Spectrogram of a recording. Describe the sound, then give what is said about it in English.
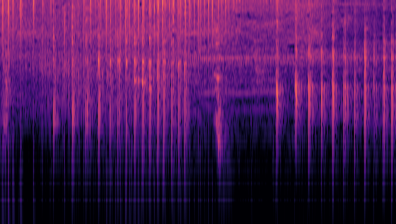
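Rapid trains of sharp echolocation clicks from a bottlenose dolphin pod in Milford Sound, New Zealand, used to find prey and communicate. They rattle along steadily and speed into buzzy bursts, with a brief rising squeak partway through and no voices. “They use a series of clicks for echolocation to find prey and communicate.”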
